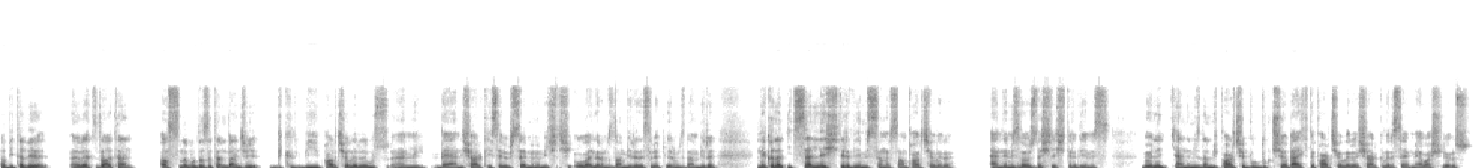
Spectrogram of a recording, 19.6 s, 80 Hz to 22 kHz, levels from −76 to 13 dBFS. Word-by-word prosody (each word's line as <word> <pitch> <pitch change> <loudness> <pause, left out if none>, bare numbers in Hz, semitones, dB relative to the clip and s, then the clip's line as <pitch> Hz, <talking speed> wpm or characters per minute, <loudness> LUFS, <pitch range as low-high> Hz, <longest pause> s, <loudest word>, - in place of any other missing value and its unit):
Tabii, 160 +3 +1
tabii. 155 -3 +4 0.3
Evet. 115 -2 +1
Zaten 140 - +1 0.3
aslında 135 +4 0
burada, 140 +1 +3
zaten 140 0 0
bence, 115 +3 +1
bir 145 -10 -6
kı 110 -1 -4
bir 115 -1 +4
parçaları 110 -1 +2
bu 105 - +2
s 100 - -12
hani, 95 -2 -2
beğendiği 95 -1 -2
şarkıyı 100 +1 -1
sevip 100 -1 -1
sevmemem 100 0 0
iş 90 -1 -6
olaylarımızdan 100 -1 0
biri 100 +1 +2
de 105 - +1
sebeplerimizden 100 0 -3
biri. 155 +10 0 0.6
Ne 125 0 +3
kadar 135 -2 +5
içselleştirdiğimiz 110 -1 +3
sanırsam 90 -4 -3
parçaları, 85 -1 -4 0.5
kendimizle 95 +1 +1
özdeşleştirdiğimiz. 90 -1 -3 0.4
Böyle, 100 +1 +4
kendimizden 105 +1 +3
bir 105 - 0
parça 110 +1 +2
buldukça 110 -2 -1
belki 90 -2 +2
de - - -2
parçaları, 90 -1 -1
şarkıları 90 0 -4
sevmeye 90 -1 -4
başlıyoruz. 85 0 -4
100 Hz, 130 wpm, -24 LUFS, 95-115 Hz, 0.6 s, kadar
